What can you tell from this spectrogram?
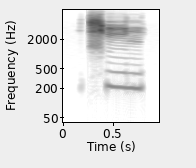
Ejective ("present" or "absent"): absent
